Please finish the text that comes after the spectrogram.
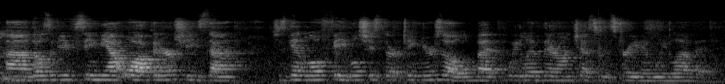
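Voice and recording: Talking at a fairly quick pace with little pitch movement, a woman with an American accent has a medium pitch, and audible room echo surrounds her voice.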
